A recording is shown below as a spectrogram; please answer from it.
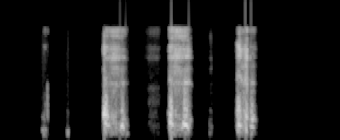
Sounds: Cough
